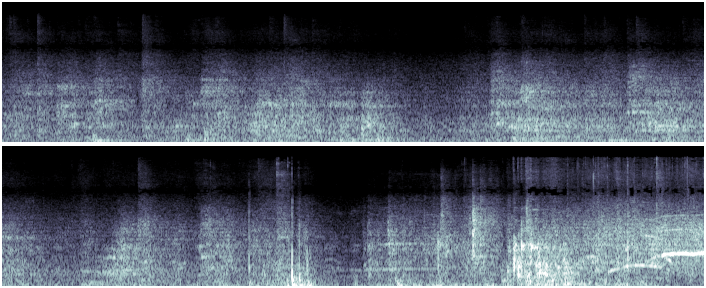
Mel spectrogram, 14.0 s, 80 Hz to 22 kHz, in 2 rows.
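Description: Bowling ball knocking down a single standing 10 pin with one sharp crash about ten seconds in, converting the spare. The crowd in the bowling hall murmurs before the shot, then breaks into applause and cheers about two seconds after the hit.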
